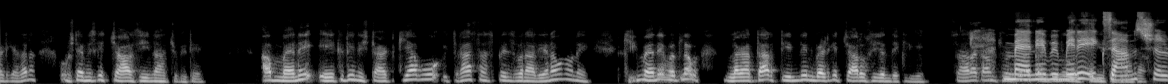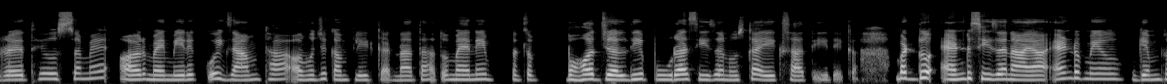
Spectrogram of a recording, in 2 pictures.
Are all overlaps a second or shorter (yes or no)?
no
